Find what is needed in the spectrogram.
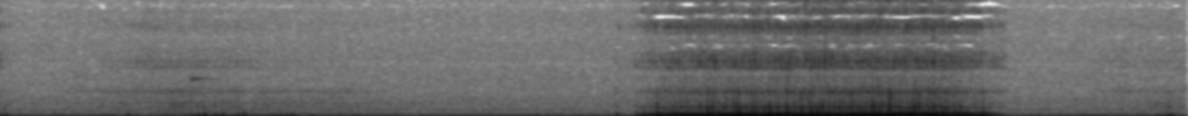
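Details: Snoring ASMR audio recording: one loud, fluttering, rattly snore lasting nearly two seconds over quiet room noise.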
